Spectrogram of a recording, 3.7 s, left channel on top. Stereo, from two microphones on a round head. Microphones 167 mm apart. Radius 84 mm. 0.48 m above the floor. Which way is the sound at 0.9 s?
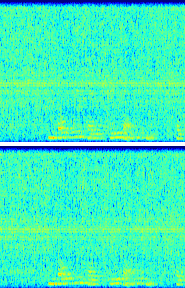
Centre (ahead or behind).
